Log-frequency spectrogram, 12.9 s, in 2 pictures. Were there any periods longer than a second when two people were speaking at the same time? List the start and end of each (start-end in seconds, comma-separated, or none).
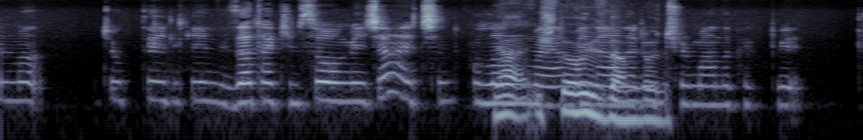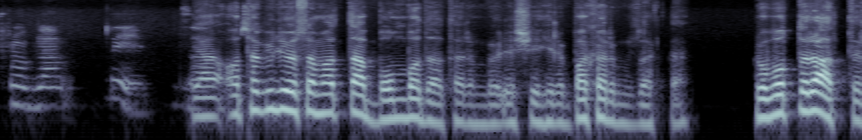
3.7-5.0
